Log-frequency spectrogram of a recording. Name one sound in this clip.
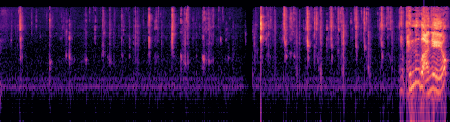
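A young man chews food noisily close to a microphone.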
